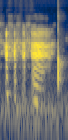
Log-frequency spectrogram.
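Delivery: mock evil laugh, lightly done; evil genius laugh. Benny answering his mom with a mock evil laugh. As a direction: cackle like a cartoon villain. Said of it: "laughed like an evil genius".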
